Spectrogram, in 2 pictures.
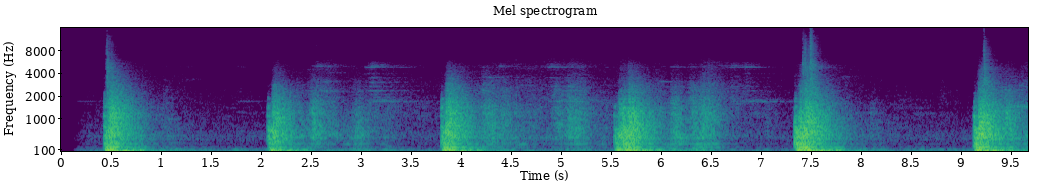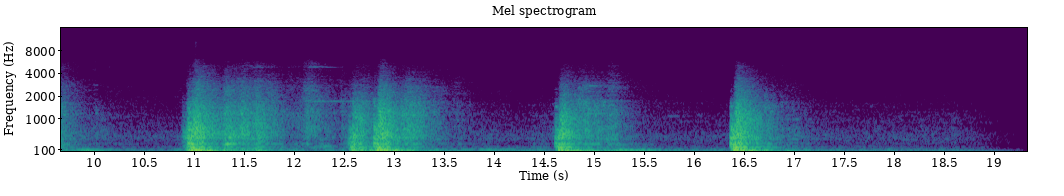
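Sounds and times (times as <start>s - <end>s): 
hammering from domestic building work next door: 0.4s - 1.3s, 2.0s - 8.3s, 9.1s - 10.1s, 10.9s - 13.7s, 14.5s - 15.6s, 16.4s - 17.2s
heavy banging from domestic building work next door: 0.4s - 1.3s, 1.9s - 8.4s, 9.1s - 10.2s, 10.8s - 17.3s.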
